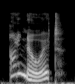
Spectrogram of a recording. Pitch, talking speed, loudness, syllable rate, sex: 315 Hz, 240 wpm, -15 LUFS, 8.3 syllables/s, female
